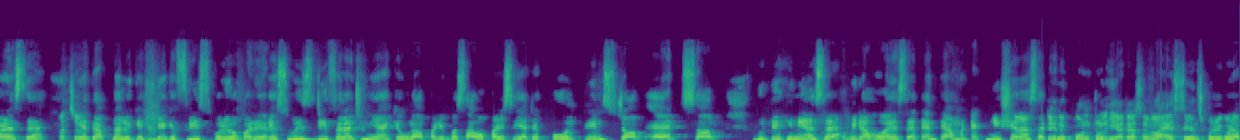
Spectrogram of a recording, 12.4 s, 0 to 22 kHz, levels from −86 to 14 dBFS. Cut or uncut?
cut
